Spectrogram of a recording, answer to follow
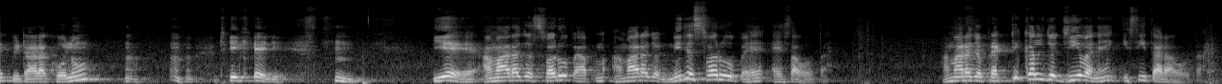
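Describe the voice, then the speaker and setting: A middle-aged man, a swami, teaching a scriptural lecture to students, explaining slowly with repetition, quizzing the class, and acting out both sides of a debate. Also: on the high side, darkish tone. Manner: acts out both sides of a debate in raised tones. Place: ashram classroom.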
